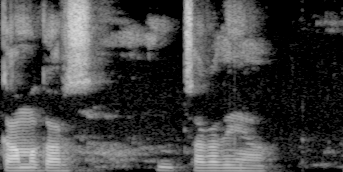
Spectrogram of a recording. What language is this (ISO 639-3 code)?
pan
